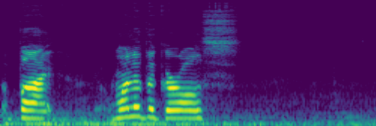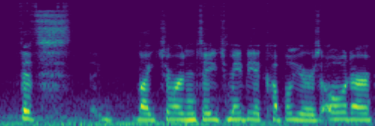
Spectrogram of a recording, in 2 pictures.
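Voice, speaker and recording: A middle-aged woman chatting casually on a vlog in an unhurried, relaxed way. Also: mid-range voice, slight background noise. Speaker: vlog co-host. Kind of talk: casual chat.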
